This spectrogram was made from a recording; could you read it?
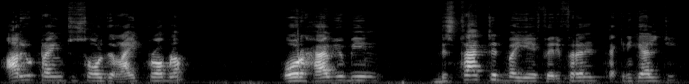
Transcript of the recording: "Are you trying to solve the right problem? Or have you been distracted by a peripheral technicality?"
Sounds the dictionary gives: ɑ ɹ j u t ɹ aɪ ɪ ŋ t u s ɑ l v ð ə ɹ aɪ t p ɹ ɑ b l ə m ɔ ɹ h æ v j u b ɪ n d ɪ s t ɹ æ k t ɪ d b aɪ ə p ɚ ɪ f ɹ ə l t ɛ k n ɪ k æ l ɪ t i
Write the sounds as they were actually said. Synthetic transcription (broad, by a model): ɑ ɹ j u t ɹ aɪ ɪ ŋ t u s ɑ l v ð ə ɹ aɪ t p ɹ ɑ b l ə m ɔ ɹ h æ v j u b ɪ n d ɪ s t ɹ æ k t ɪ d b aɪ ə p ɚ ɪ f ɹ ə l t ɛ k n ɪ k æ l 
